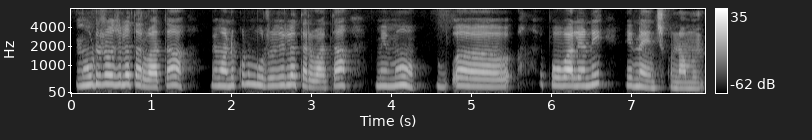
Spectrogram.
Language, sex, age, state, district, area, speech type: Telugu, female, 18-30, Telangana, Nalgonda, urban, spontaneous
